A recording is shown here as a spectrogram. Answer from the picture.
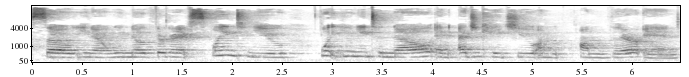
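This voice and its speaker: In an American accent, a woman speaks at a moderate pace with a fairly high pitch. Room echo can be heard. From San Antonio, Texas; Texas. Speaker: mortgage lender. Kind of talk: webinar presentation. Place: home room.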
